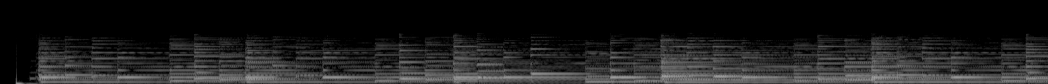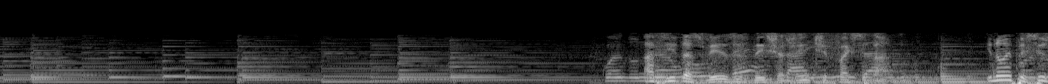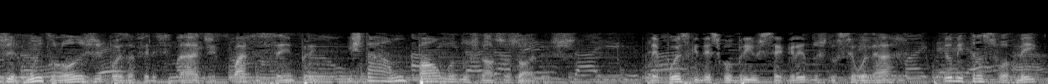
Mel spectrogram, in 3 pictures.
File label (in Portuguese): CONQUISTA M; Telemensagens; Conquistas Cantadas paqueras; masc; Telemensagens 2017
